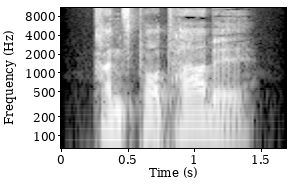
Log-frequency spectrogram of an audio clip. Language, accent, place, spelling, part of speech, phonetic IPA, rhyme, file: German, Germany, Berlin, transportabel, adjective, [tʁanspɔʁˈtaːbl̩], -aːbl̩, De-transportabel.ogg
- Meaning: transportable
